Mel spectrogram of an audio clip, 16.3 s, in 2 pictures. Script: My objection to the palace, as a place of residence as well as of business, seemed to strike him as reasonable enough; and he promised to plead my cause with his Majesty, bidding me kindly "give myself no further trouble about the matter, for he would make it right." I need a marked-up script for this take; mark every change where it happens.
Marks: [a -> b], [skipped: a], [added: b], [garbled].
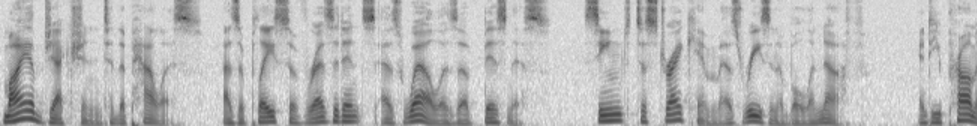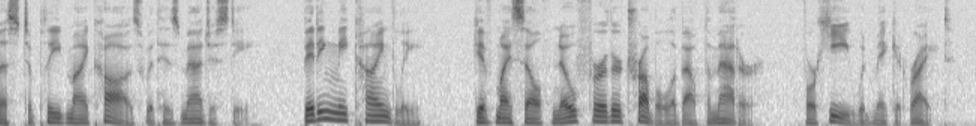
My objection to the palace, as a place of residence as well as of business, seemed to strike him as reasonable enough; and he promised to plead my cause with his Majesty, bidding me kindly "give myself no further trouble about the matter, for he would make it right."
